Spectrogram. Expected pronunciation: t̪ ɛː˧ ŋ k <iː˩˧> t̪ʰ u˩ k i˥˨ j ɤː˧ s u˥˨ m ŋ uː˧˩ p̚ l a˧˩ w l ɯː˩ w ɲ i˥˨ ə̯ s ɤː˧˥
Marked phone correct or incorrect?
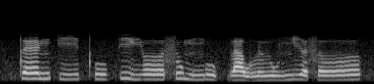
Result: correct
